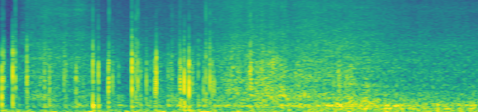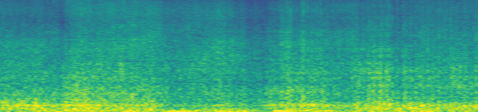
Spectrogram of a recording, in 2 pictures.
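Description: Long nails tap and scratch across the flat top of a closed, hollow corrugated cardboard box. It opens with a run of quick, dry taps, then settles into a steady, papery scratching rustle that lasts to the end.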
